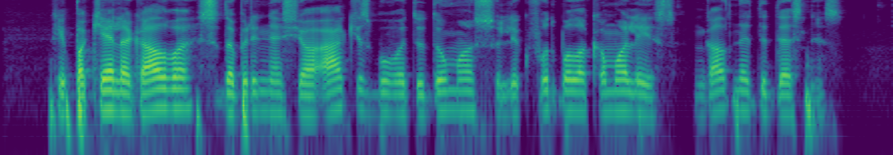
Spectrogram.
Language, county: Lithuanian, Vilnius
